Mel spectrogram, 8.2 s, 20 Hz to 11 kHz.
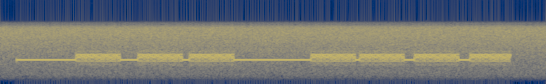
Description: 300-baud modem data (V.21 tones), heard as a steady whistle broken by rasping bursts, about 300 baud, 200 Hz shift, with phone line noise.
